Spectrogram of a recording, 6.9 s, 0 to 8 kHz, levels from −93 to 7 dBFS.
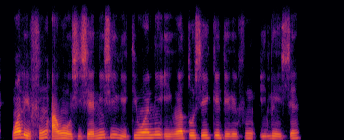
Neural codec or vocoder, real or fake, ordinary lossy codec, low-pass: codec, 16 kHz, 4 kbps, FunCodec, trained on Chinese and English, 50 frames a second; fake; Opus, 24 kbps; 7.2 kHz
